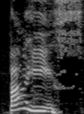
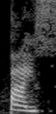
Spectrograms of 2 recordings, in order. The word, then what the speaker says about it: país: a sílaba de pãos país hum país Olha lá precisa ter o acento direitinho senão vou falar pais e não é né apr quer país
